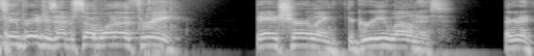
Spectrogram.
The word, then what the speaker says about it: Scherling: Sherling. Spell am I pronouncing that right?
